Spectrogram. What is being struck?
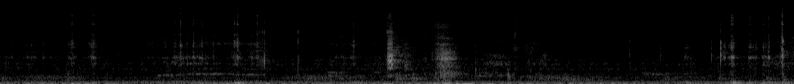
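Wooden relief carving panel.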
